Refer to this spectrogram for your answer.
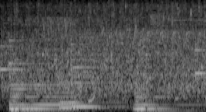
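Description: A steady, loud rush of flooding river water roars throughout, with low humming tones sounding beneath it that cut out briefly and return near the end.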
